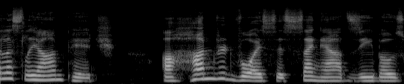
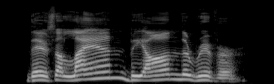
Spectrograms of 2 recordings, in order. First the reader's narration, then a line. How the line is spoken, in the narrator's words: Zebo read in a voice like the rumble of distant artillery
